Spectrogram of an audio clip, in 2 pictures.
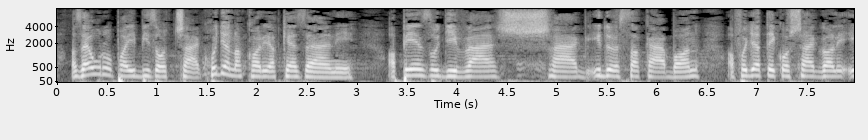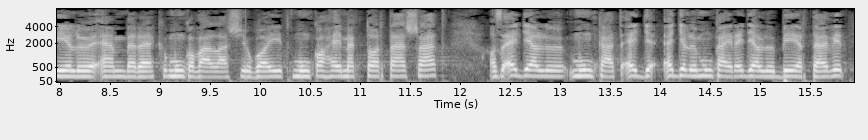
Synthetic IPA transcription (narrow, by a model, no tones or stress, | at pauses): ɒzɛuɾoːpɒjibizo̞t͡ʃːaːɡho̞ɟɒnɒkɒrjɒkɛzɛlni | ɒ̰peːnzuɟivaːlʃʃaːɡid̪øːsɒkaːbɒn | ɒ̰fo̞ɟɒt̪eːko̞ʃːaːɡːɒleːløːʔɛmbɛɾɛkmuŋkɒvaːlːɒlaːʃjo̞ɡɒjit̪muŋkɒɦɛjmɛkt̪ɒrt̪aːʃaːt̪ | ɒzɛɛlːøːmuŋkaːt̪ɛɛɟːɛlːøːmuŋkaːjiːɾɛɟɛlːøːbeːrt̪ɛlveːt̪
